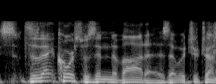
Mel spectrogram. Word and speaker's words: Nevada: I was wondering if you meant Nevada, the actual city in Missouri. We don't pronounce things very well here. So there is a town called Nevada.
